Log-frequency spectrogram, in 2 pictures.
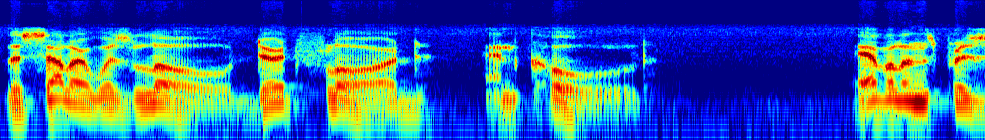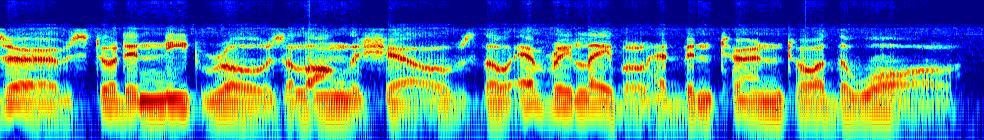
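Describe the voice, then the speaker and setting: Guy doing an old priest exorcist in a horror radio play, grave and haunted, gravelly, swings up and down a lot. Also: low-pitched, animated, phone-quality sound, full character voice. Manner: grave, measured, solemn. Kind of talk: dramatic first-person horror radio storytelling.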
